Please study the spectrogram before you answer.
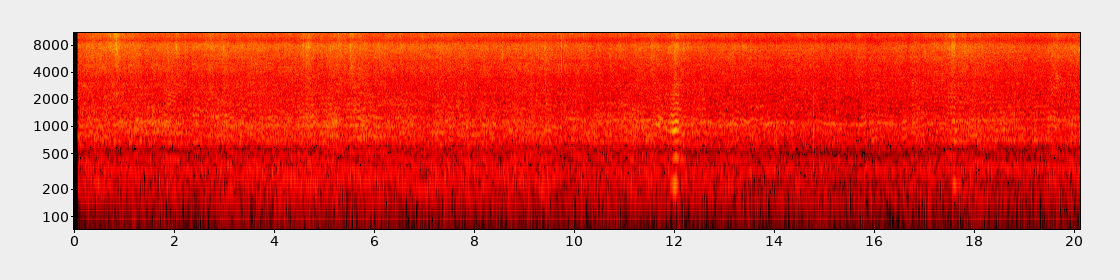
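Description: Honey bees make a steady, low droning hum with a warm buzzing tone that barely changes.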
